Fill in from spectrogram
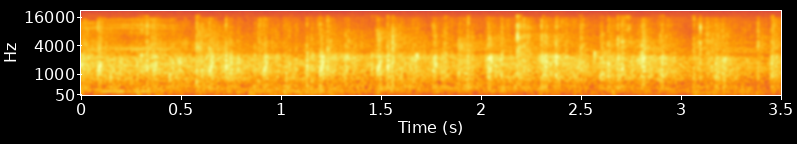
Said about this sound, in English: All right, so hey, let's clap it up for those who led us in worship today. We're thankful for that.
